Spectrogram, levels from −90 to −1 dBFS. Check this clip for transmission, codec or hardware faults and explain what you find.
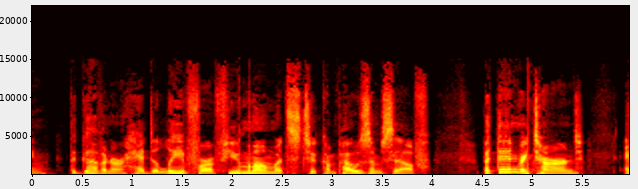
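Two kinds of fault occur in this speech recording, each appearing twice.

A DC step at 2.06 s and again at 4.95 s jumps the waveform's zero line, then decays back through a 20 Hz high-pass. It makes a dull low thump rather than a repeat.

Overlapping chunks at 2.17–2.22 s and 4.72–4.77 s replay about 48 ms of speech where 2.5-second blocks join. Unlike the thumps, this stutter repeats audible content at a regular spacing.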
